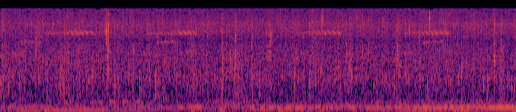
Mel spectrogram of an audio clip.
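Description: A steady low motor hum that grows louder toward the end, with a short high chirp about once a second and scattered light clicks.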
